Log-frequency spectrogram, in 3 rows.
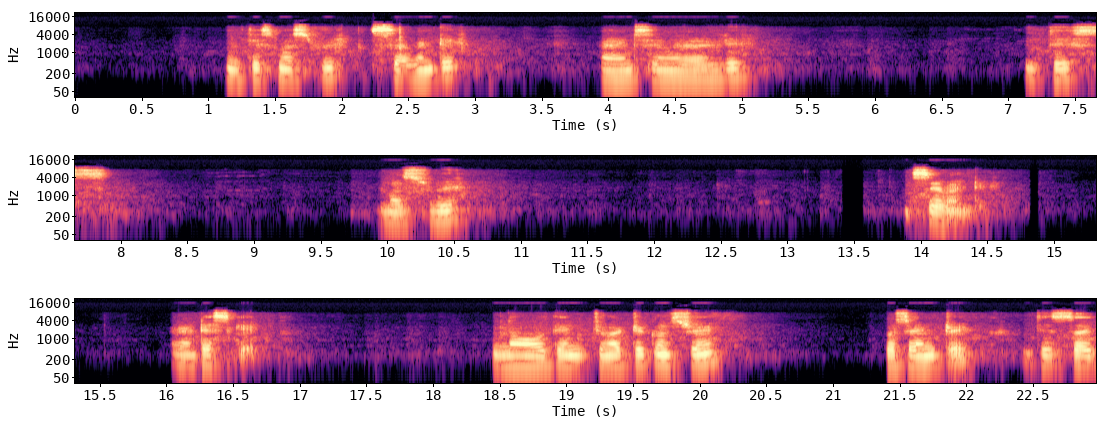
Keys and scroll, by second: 1.8-2.6 typing, 13.0 typing, 13.5 Return, 14.9 Return, 15.9 Escape.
